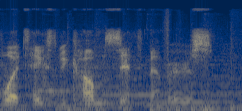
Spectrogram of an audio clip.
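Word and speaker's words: Xth: I'm the director of the Zith Squad. Oh, so it's pronounced with a Z, huh? Weird. Now you know the whole truth. Yes, this is the headquarters of the Zith Squad.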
